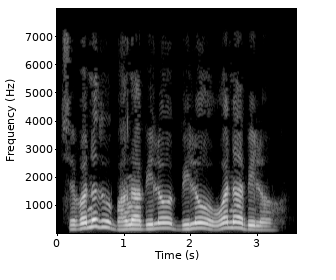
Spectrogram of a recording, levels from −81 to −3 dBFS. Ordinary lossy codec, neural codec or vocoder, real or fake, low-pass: MP3, 32 kbps; none; real; 7.2 kHz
